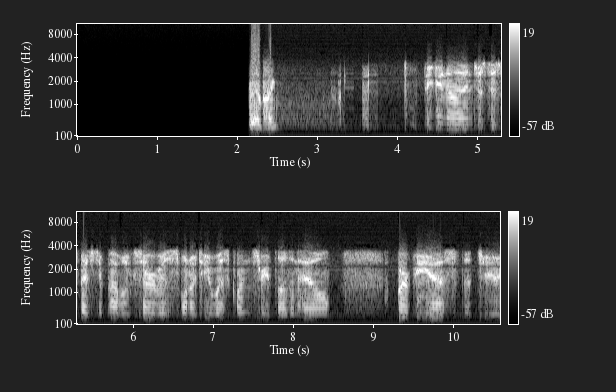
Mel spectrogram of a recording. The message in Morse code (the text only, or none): none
